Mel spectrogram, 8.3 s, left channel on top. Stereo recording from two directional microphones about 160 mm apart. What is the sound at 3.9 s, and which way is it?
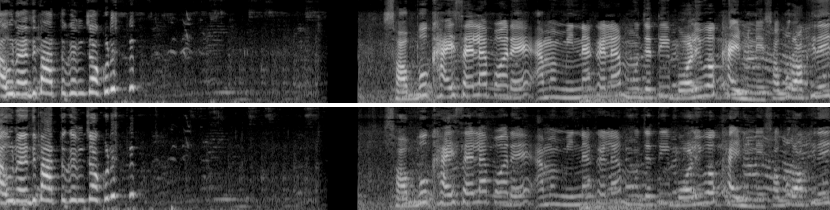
A woman's voice, 5° left (ahead or behind).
